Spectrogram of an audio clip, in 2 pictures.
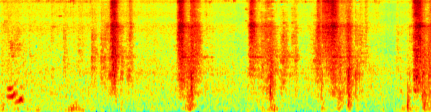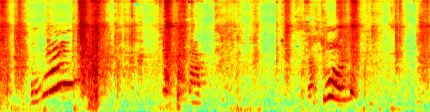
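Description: Repeated bounces and landings on a backyard trampoline, a sharp impact from the mat and springs roughly once a second. A high wavering call rises about six seconds in and comes again shortly before the end.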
